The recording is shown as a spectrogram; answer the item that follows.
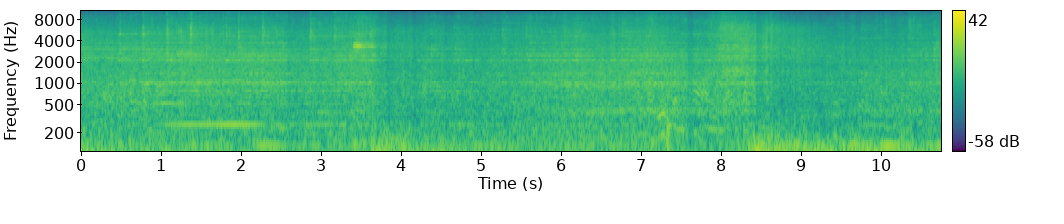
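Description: Busy roadside street ambience: a low rumble of road traffic that swells and fades, with indistinct voices of people nearby.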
